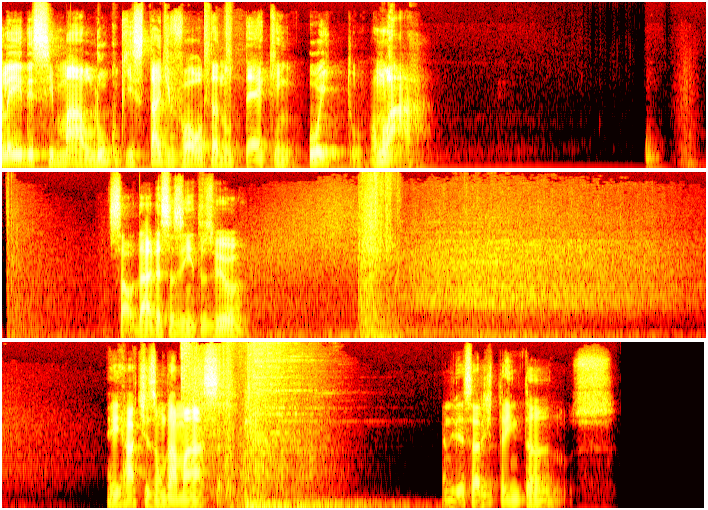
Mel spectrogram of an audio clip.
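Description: A man talks casually and with animation into a close microphone, in bursts with pauses.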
